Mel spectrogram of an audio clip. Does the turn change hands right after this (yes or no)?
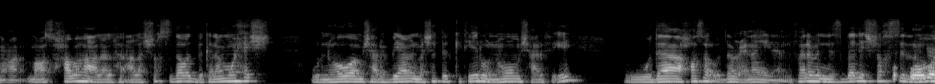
no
